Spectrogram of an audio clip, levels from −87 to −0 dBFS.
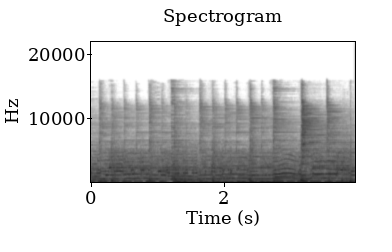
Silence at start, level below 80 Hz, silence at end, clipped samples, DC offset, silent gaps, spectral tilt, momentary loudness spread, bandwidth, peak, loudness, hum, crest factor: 0 s; -22 dBFS; 0 s; under 0.1%; under 0.1%; none; -4 dB/octave; 2 LU; 16.5 kHz; 0 dBFS; -15 LUFS; none; 14 dB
